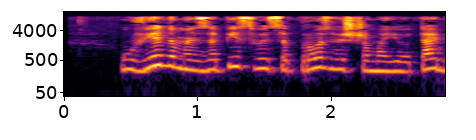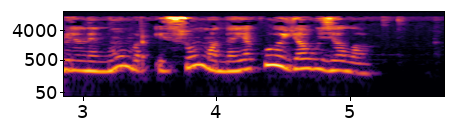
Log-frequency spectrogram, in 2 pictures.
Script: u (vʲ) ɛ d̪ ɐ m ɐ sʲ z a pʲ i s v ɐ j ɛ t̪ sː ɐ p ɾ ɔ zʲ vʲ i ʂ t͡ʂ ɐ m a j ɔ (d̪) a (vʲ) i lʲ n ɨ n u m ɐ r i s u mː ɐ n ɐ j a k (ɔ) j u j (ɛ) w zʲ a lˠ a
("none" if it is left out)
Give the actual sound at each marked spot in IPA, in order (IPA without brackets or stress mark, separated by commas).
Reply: vʲ, t̪, bʲ, u, a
